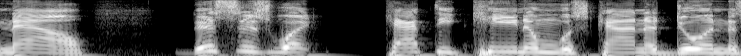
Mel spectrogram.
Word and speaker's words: Keenum: Keenum, yes, sir.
